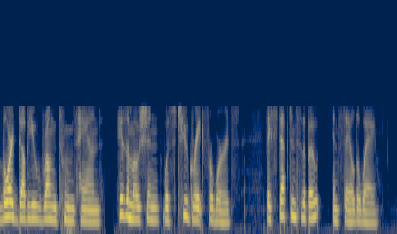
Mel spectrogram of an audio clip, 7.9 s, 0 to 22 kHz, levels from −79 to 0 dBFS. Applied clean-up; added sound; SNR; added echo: none; none; none; none.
